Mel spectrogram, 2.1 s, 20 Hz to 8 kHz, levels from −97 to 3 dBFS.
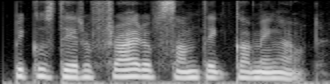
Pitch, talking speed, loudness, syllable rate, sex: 180 Hz, 205 wpm, -14 LUFS, 7.7 syllables/s, female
